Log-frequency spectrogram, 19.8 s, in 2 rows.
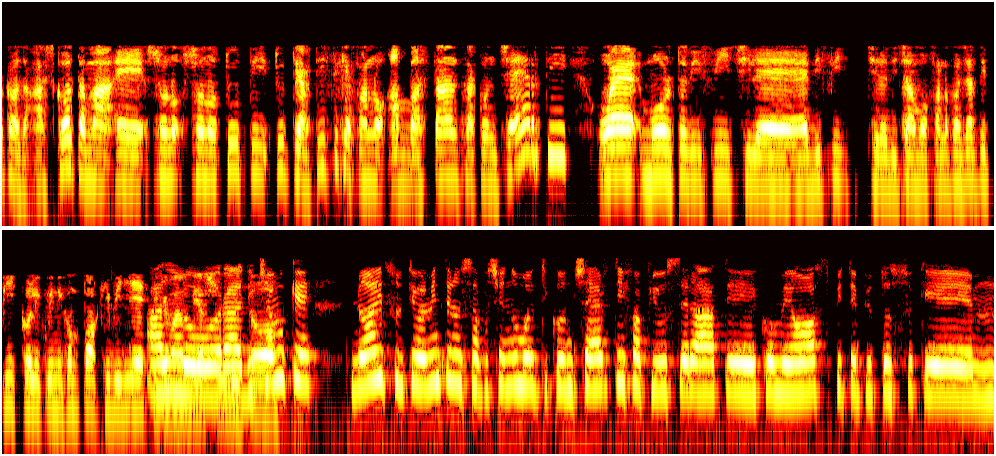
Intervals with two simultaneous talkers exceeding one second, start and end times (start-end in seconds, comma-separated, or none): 11.4-12.7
